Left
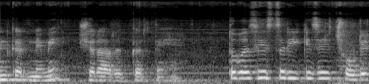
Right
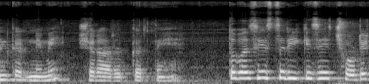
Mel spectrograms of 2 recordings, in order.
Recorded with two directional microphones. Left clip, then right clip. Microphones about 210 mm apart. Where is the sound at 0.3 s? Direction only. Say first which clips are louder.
Right 4 dB; 30° right (ahead or behind).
